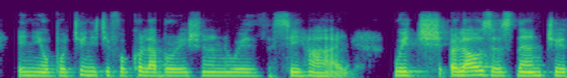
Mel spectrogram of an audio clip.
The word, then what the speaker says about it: SIHI: So as I said earlier on, we pronounce SIHI as SIHI.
